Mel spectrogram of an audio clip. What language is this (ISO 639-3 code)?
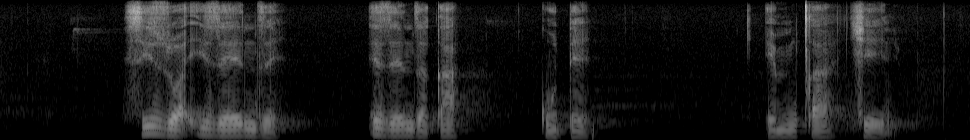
nbl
